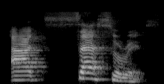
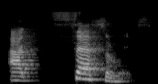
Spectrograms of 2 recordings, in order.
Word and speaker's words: accessories: all of these are accessories okay that is the pronunciation accessories the stress syllables goes right here accessories okay so we have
